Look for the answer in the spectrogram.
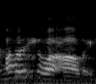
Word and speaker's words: Mahershala Ali: So for 6 Degrees, we did Mahershala Ali. I still don't think I'm saying his name right, but We're gonna. – There you are, Mahershala Ali.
